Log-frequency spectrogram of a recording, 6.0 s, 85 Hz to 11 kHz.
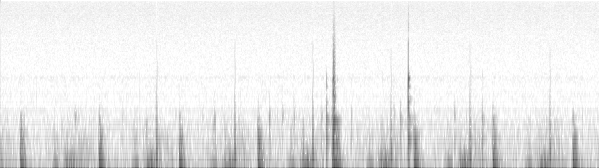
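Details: Regular low heart thumps through a stethoscope at about 76 beats a minute over a steady low hum, recorded during an exhaled breath-hold in a session of breath-holds lasting up to 3:17 exhaled: heartbeat.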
